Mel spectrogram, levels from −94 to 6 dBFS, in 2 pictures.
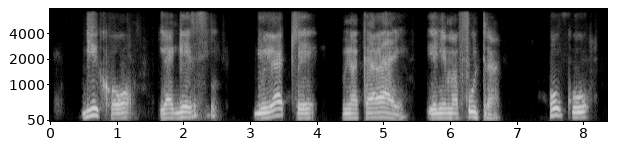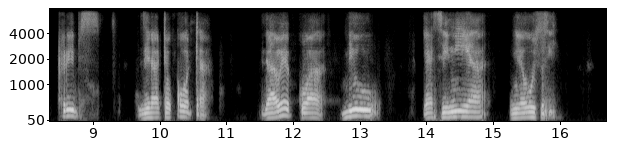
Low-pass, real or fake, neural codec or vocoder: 7.2 kHz; fake; codec, 16 kHz, 2 kbps, FreqCodec, smaller model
